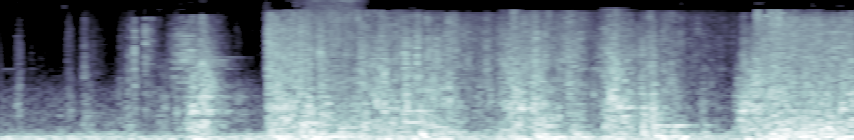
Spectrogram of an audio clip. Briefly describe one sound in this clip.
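A pickaxe chops into a tree trunk with sharp knocks.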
